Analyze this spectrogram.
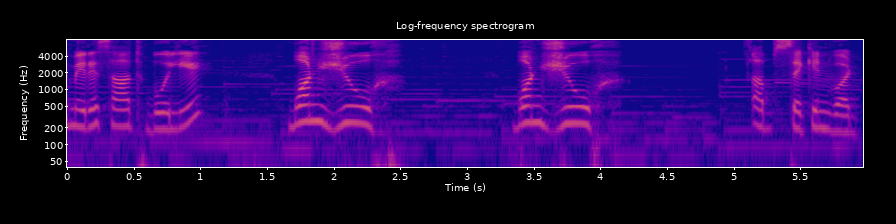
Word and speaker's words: bonjour: इस वर्ड में जहां पर जे आ रहा है उसको हम ज नहीं करेंगे प्रोनाउंस, उसको हम प्लेजर में जो साउंड आ रहा है बीच में, प्लेजर, ज, बॉनजूर, ये वाला साउंड है।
